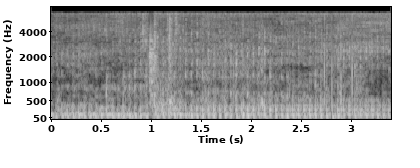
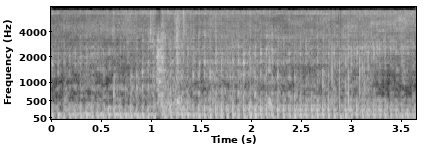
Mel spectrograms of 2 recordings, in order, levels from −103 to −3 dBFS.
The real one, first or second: first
